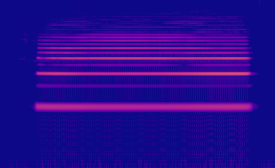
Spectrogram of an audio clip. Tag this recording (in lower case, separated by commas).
music, musical instrument, wind instrument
